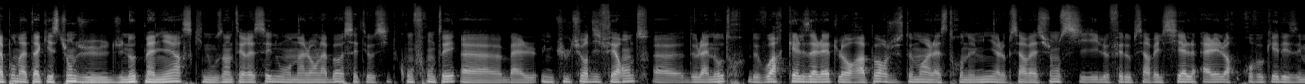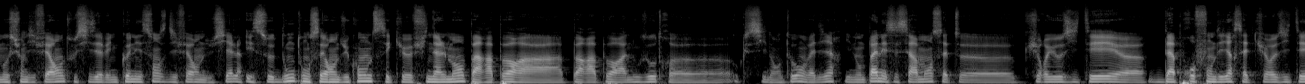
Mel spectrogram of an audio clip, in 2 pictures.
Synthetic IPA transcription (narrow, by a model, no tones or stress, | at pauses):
ʁepɔ̃d̪ʁat̪akʲɛst̪jɔ̃d̪yd̪ynot̪χmanjɛʁsə̥kʲinuzɛ̃t̪eʁɛsɛnuɑ̃nalɑ̃labaset̪ɛosid̪əkʰɔ̃fχɔ̃t̪eøbaynkʲylt̪yʁd̪ifeʁɑ̃t̪ød̪əlanot̪χd̪əvwaʁkʲɛlzalɛɛt̪lœʁːapɔʁʒyst̪əmɑ̃alast̪χɔnɔmialɔpsɛʁvasjɔ̃siləfɛd̪ɔpsɛʁveləsjɛlalɛlœʁpχɔvɔkʲed̪ezemɔsjɔ̃d̪ifeʁɑ̃t̪usilzavɛynkɔnɛsɑ̃s̬d̪ifeʁɑ̃t̪̚d̪ysjɛlesəd̪ɔ̃t̪ɔ̃sɛʁɑ̃d̪ykɔ̃t̪sɛkʰəfinalmɑ̃paʁːapɔʁapaʁːapɔʁanuzot̪χøɔksid̪ɑ̃t̪oɔ̃vad̪iːʁilnɔ̃panesesɛʁmɑ̃sɛt̪økʲʰyʁjozit̪eød̪apχɔfɔ̃d̪iʁsɛt̪̚kʲʰyʁjozit̪e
